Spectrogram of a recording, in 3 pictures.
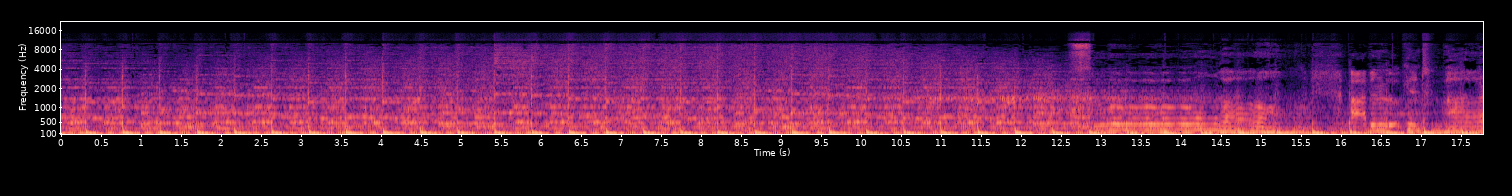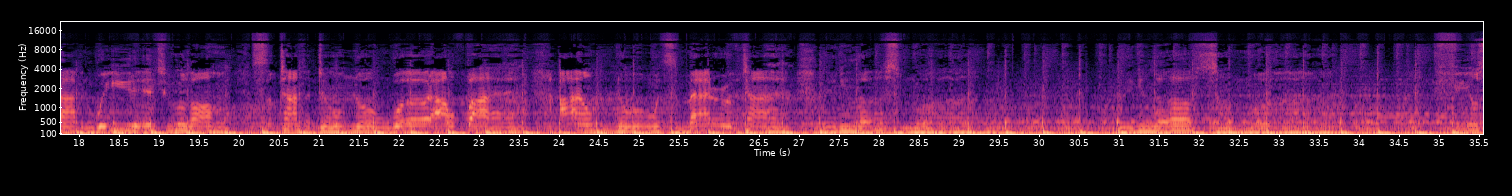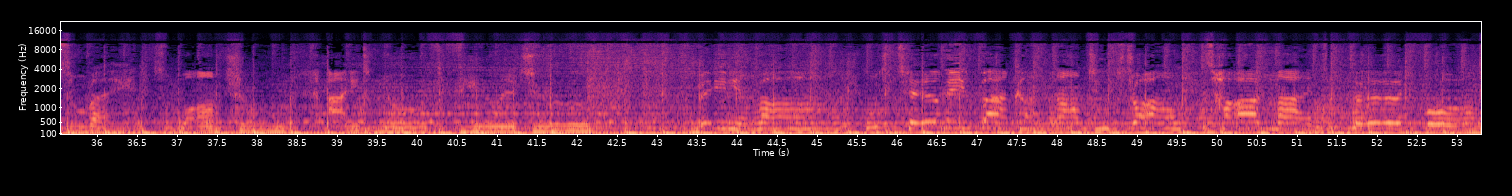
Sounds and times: Music: 0.0 - 53.3.

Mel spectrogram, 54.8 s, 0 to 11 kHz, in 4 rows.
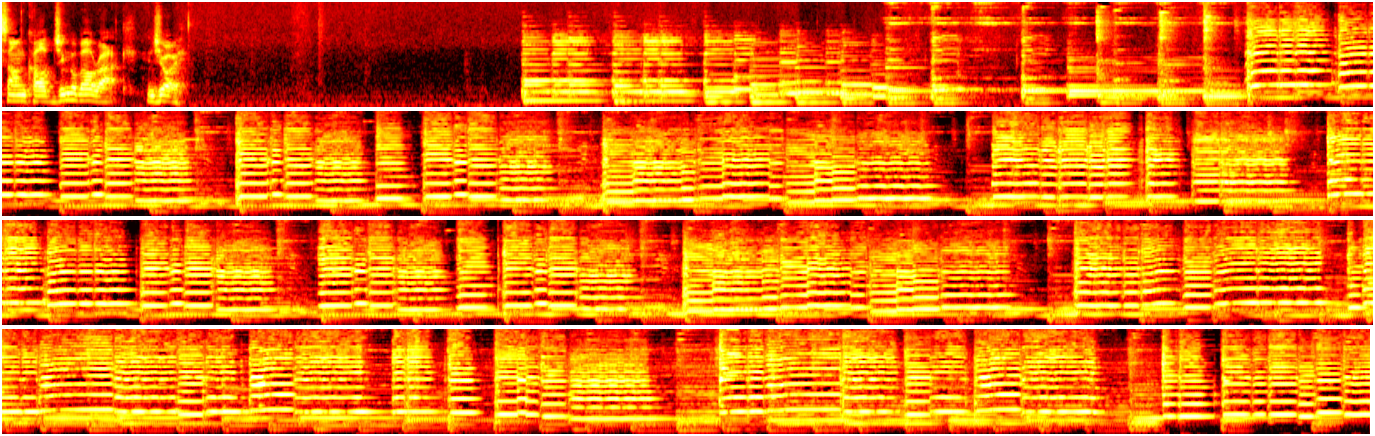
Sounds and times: Music: 4.8 - 54.8.

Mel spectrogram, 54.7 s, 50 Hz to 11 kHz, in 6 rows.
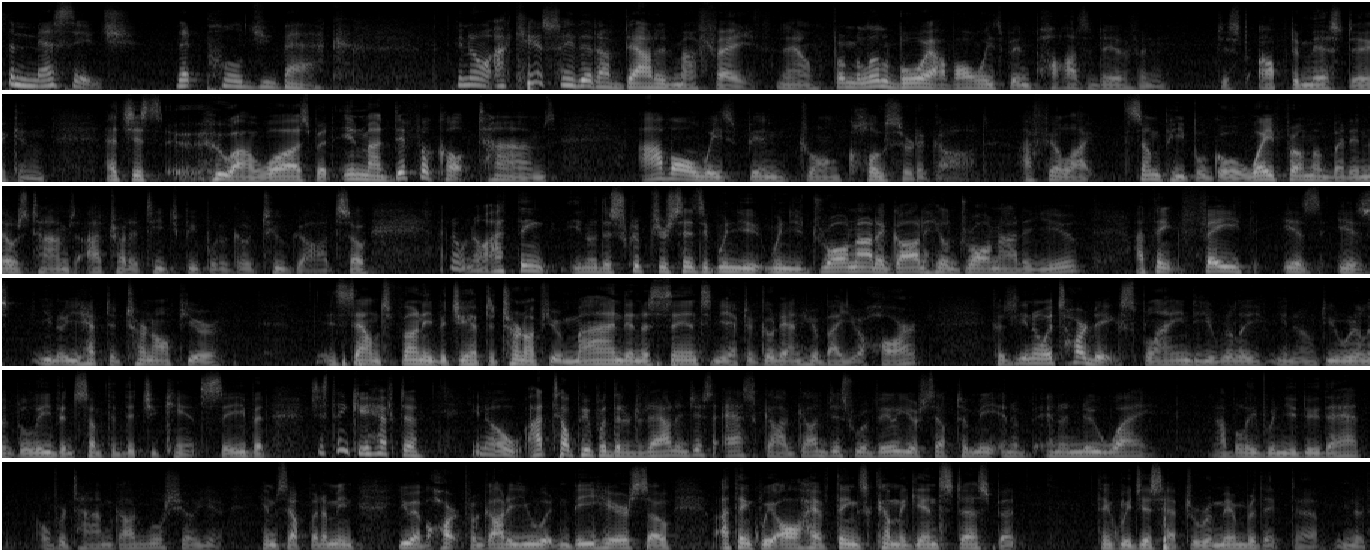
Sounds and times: Speech: 0.0 - 2.3, 3.0 - 12.8, 13.4 - 28.9, 29.5 - 54.7.

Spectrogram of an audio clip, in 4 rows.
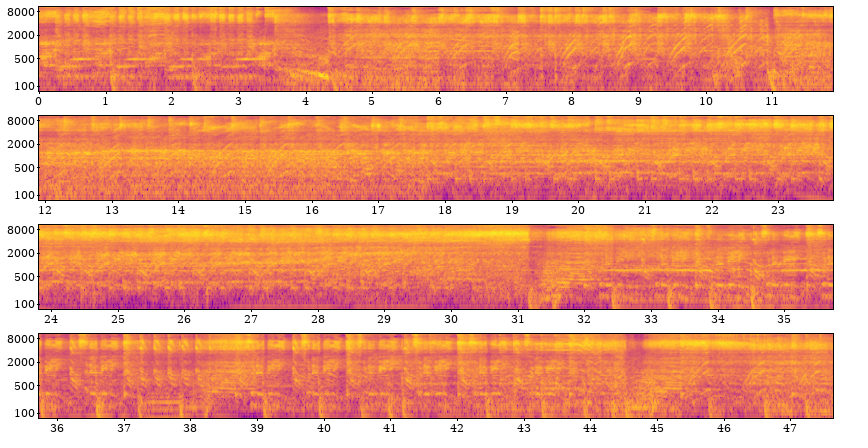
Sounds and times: Dubstep: 0.0 - 47.6.

